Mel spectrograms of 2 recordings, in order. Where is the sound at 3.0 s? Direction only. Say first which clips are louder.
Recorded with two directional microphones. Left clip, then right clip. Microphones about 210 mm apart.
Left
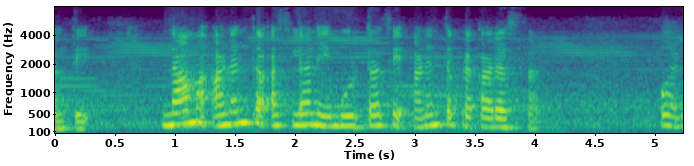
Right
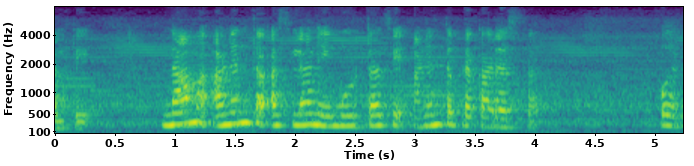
Left 1 dB; 50° left (ahead or behind).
